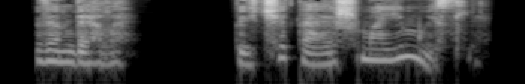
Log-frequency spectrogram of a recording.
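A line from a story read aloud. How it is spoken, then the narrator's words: Conspiratorial whisper. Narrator (Russian): заговорщицки прошептала Луиза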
